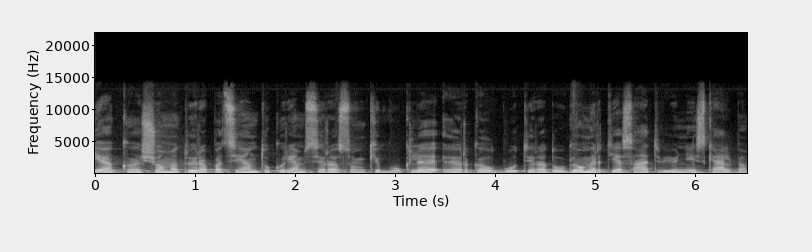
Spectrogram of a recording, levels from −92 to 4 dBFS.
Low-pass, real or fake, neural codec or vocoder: 14.4 kHz; real; none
